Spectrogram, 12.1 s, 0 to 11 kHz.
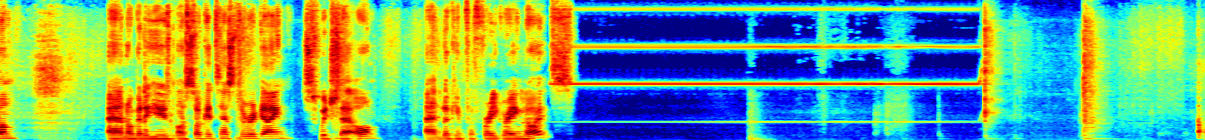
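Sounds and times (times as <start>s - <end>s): socket tester high-pitched tone: 5.7s - 9.9s.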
